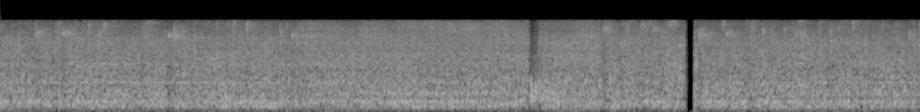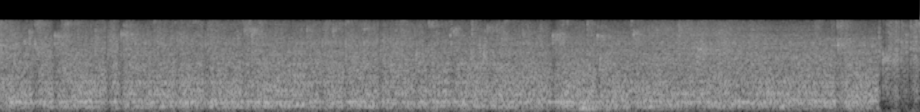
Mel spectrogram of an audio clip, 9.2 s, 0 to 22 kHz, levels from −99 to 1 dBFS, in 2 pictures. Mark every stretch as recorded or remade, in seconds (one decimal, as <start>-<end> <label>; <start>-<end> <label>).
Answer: 0.0-1.5 recorded; 1.5-3.0 remade; 3.0-7.8 recorded; 7.8-8.7 remade; 8.7-9.2 recorded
